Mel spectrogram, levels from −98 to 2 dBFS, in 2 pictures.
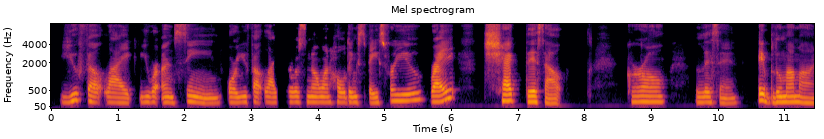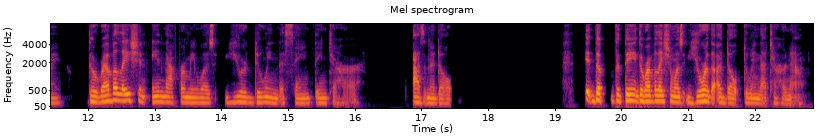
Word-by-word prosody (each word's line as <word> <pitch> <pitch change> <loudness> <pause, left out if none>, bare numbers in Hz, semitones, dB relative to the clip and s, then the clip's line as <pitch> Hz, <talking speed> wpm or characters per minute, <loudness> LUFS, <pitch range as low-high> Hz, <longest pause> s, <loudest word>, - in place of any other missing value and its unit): "You 155 +7 -2
felt 165 -7 -3
like 135 -3 -3
you 145 0 -5
were 150 - -2
unseen 135 -2 0
or 140 -1 -1
you 150 +2 -3
felt 150 -1 -3
like 140 -2 -2
there 150 - -3
was 150 +1 -3
no 145 -1 0
one 145 0 0
holding 145 0 -2
space 140 -1 +1
for 175 - -4
you, 185 +4 -1
right?" 165 +11 +3 0.4
Check 180 0 +4
this 155 -1 +10
out. 120 - -2 1.0
Girl, 155 0 -2 0.4
listen. 140 -3 -3 0.3
It 190 -7 +4
blew 145 +2 +1
my 150 0 +3
mind. 130 -3 -3 0.4
The 155 -1 +1
revelation 180 +2 +2
in 150 0 -1
that 140 -1 -5
for 140 - -4
me 135 -1 -1
was, 130 -1 -5
"You're 145 +2 -5
doing 135 -1 -4
the - - -10
same 125 -1 -3
thing 130 0 -6
to - - -13
her - - -15 0.8
as 140 -2 0
an 130 - -3
adult." 120 -1 -6 2.0
Eh, 450 - +7
the 195 -1 +5
the 170 +2 -2
thing 180 0 +3
the 175 - +4
revelation 165 0 +3
was, 145 -2 0
"You're 155 +6 +2
the 155 - -1
adult 130 -3 -4
doing 125 -2 -3
that 120 - -6
to 130 - -10
her 125 -4 -10
now. 105 -2 -10
145 Hz, 155 wpm, -25 LUFS, 135-160 Hz, 2.0 s, this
